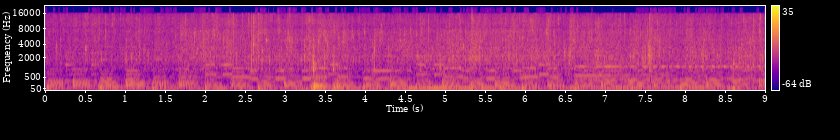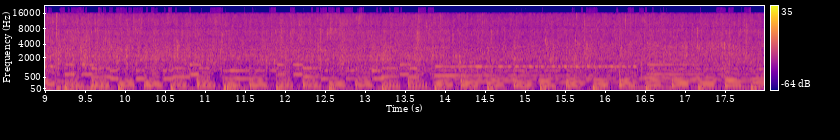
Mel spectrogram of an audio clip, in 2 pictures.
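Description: Steady crackling sizzle of salmon frying in a hot pan, continuous and close, with faint music-like tones running underneath throughout.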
